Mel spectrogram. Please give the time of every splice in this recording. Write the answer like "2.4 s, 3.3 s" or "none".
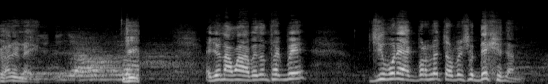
1.5 s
